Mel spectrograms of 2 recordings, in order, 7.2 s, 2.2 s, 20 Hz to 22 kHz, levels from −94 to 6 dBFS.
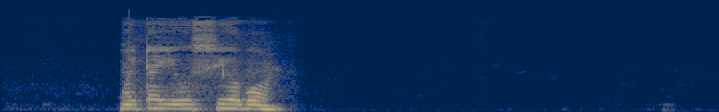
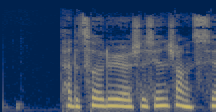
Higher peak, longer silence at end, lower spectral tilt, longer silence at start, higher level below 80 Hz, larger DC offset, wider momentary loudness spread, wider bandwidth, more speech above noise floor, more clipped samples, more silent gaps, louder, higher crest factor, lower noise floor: second, -10 dBFS vs -6 dBFS; first, 4.35 s vs 0 s; first, -6 dB/octave vs -4.5 dB/octave; first, 1.2 s vs 0.65 s; second, -66 dBFS vs -60 dBFS; neither; about the same, 7 LU vs 7 LU; about the same, 12.5 kHz vs 13.5 kHz; first, 62 dB vs 37 dB; neither; neither; second, -26 LUFS vs -19 LUFS; first, 20 dB vs 14 dB; first, -86 dBFS vs -55 dBFS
